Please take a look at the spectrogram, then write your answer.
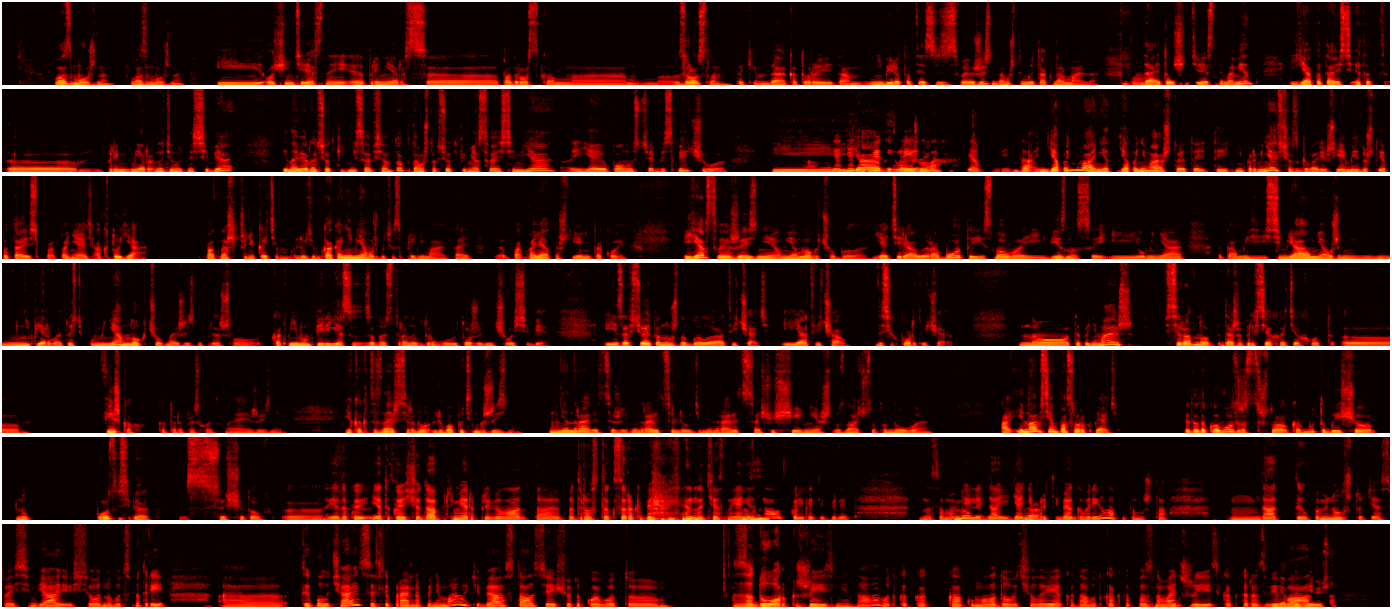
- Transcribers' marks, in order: other background noise; tapping; unintelligible speech
- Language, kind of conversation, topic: Russian, advice, Как перестать сравнивать себя с общественными стандартами?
